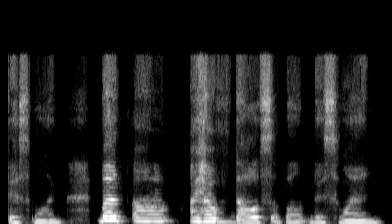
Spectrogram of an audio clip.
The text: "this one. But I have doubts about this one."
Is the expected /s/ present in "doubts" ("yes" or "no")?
yes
